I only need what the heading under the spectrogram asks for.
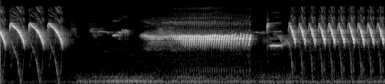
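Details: Canary on a Friday morning giving a few sweeping downslurred notes, soft chirps and a long buzzy churr, then a rapid trill, over a low background hum.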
